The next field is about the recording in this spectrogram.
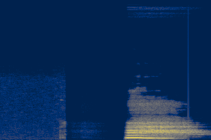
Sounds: Sigh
